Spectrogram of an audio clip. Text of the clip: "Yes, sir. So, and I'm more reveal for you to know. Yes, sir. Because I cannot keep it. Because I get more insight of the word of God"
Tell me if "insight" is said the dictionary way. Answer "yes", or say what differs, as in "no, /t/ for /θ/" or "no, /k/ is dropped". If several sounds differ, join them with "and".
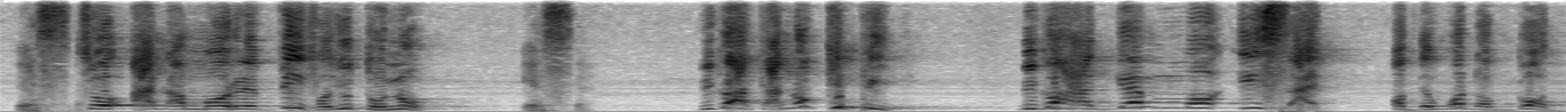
no, /n/ is dropped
